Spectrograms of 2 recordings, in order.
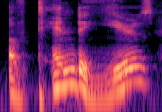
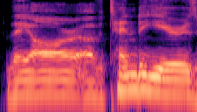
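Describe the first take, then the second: First: Slow, disbelieving echo of "tender years" with a rising end; scoffing "Of tender years?"; incredulous echo. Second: Said in the usual way. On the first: Retold or imitated. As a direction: repeat it back as if it can't be serious. Mocking the judge's phrase.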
